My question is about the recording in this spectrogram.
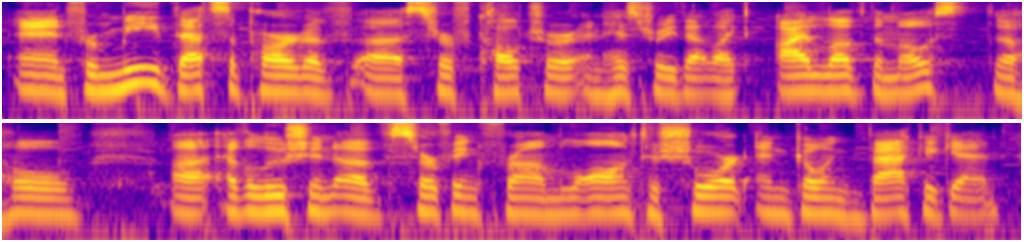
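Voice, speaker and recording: A podcast host from Southern California, this man has a fairly high voice and a moderate pace. He rambles in a relaxed way with many fillers while introducing an interview and asking questions.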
